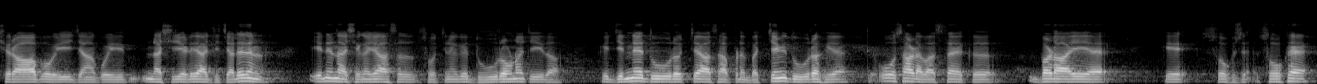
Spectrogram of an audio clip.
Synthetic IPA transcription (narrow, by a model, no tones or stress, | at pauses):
ʃəɾaːbɦoːiːd͡ʒãːkoːiːnəʃid͡ʒeːɽeːəd͡ʒt͡ʃəleːd̪ɪn | ɪnẽːnəʃẽkəəsãsoːt͡ʃneːkɪd̪uːɾaːnaːt͡ʃaːiːd̪aː | kɪd͡ʒɪnːẽːd̪uːɾʊt͡ʃːẽːasãːəpɳẽːbətːʃẽːʋiːd̪uːɾːəkʰeɛːt̪ḛːʔoːsaːɽaːʋaːst̪ɛːɪk | bəɽaːeːɛː | kɪ | sʊkʰsʊkʰɛː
